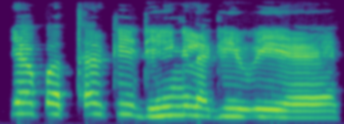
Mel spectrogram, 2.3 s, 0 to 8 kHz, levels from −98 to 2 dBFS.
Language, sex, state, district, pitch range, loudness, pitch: Hindi, male, Bihar, Saran, 185-245 Hz, -14 LUFS, 205 Hz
